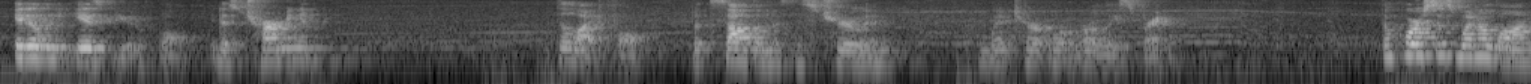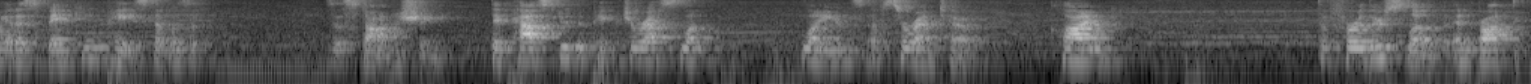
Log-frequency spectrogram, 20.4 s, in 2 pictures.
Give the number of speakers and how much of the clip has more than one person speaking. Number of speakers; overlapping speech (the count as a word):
one, no overlap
